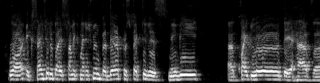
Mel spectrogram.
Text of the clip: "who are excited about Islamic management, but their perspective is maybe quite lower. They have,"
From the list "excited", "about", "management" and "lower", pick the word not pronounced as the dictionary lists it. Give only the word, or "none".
about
